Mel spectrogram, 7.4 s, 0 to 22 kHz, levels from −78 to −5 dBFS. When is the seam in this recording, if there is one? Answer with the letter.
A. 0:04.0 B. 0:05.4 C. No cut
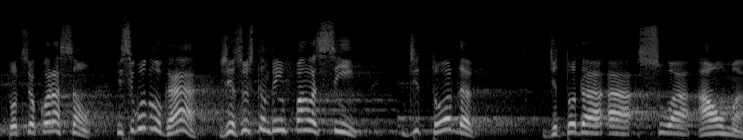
A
